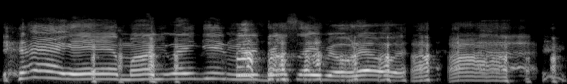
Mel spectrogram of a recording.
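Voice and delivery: loud, high playful taunt at mom; teasing shout at his mother; mock defiant shout. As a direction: crow it like you got away with it.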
